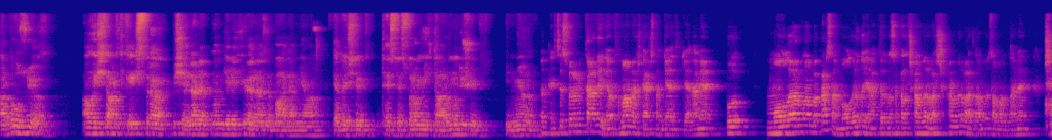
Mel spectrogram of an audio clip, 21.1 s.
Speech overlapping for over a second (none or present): none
